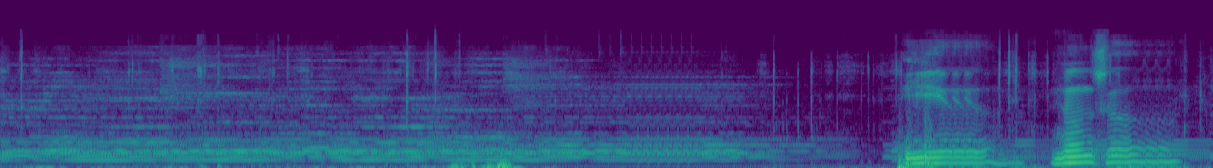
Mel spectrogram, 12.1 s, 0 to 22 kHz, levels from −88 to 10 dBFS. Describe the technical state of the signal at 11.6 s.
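At 11.6 s the signal is inside a repeated-frames fault running from 11.45 to 11.69 s. A 120 ms block of compressed audio was decoded twice more after its first play, so the same fragment stutters back and the audio runs 240 ms longer than the source.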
